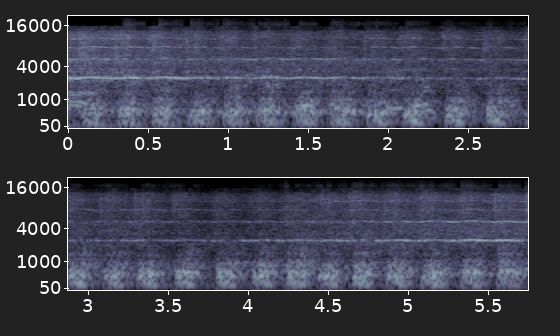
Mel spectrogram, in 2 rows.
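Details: Mazda FD RX7 RS Series 8 bridgeport rotary with Hypergear T51R single-turbo conversion, first start, untuned, open dump with no muffler: very loud, raw pulsing idle about two beats a second with harsh exhaust bark.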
